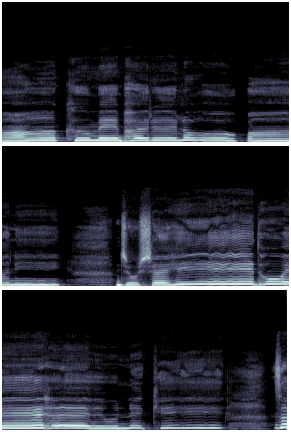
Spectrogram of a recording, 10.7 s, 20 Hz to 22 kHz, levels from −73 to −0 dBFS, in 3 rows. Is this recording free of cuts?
yes; 0 cuts

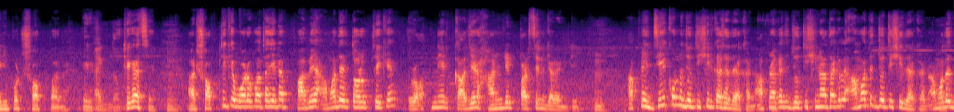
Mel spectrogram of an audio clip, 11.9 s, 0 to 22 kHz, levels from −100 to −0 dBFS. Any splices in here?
no; 0 cuts

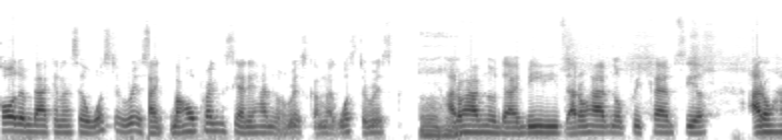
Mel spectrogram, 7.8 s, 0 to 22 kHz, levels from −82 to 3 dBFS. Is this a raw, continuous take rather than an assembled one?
no; 1 cut; at 1.5 s

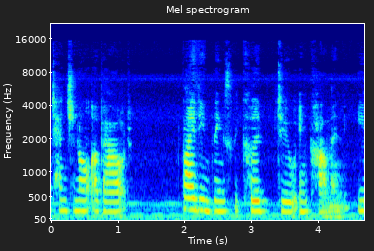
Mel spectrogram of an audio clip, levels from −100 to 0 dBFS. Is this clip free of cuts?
yes; 0 cuts

